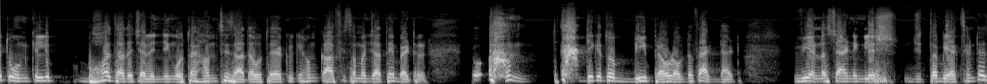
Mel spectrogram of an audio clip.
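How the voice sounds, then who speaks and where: A young Indian-accented man runs an informal English lesson at a mid pitch. He slips between Hindi and English and slows right down to repeat each example sentence. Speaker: English teacher. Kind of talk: casual spoken English lesson.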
